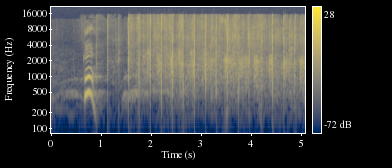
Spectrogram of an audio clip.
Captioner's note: crowd clamoring and clapping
